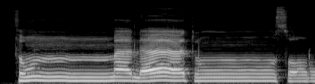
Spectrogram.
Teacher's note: Jadi untuk thumma, ma-nya pendek saja. Jangan terseret.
